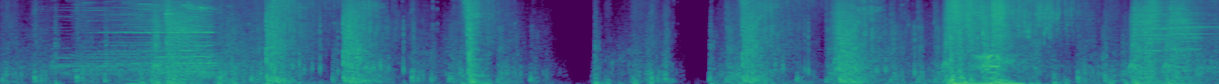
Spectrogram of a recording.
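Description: Sword strikes clang.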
